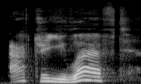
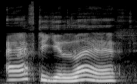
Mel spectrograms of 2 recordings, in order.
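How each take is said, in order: First: It is said in a plain everyday accent. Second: It is said in a Southern Belle accent. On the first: The speaker calls it wrong. "That's not what Kelly sounds like" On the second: The speaker calls it right. "No, she's a Southern Belle"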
